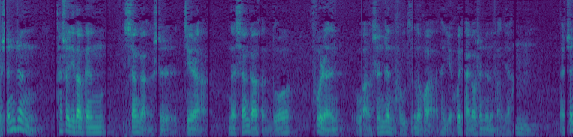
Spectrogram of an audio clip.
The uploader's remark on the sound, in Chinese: 首次录播客，录音、剪辑、制作都还有点把握不住，先说声抱歉。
